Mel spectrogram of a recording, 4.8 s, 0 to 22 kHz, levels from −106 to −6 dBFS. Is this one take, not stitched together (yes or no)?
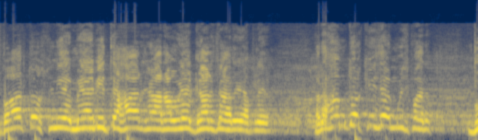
yes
